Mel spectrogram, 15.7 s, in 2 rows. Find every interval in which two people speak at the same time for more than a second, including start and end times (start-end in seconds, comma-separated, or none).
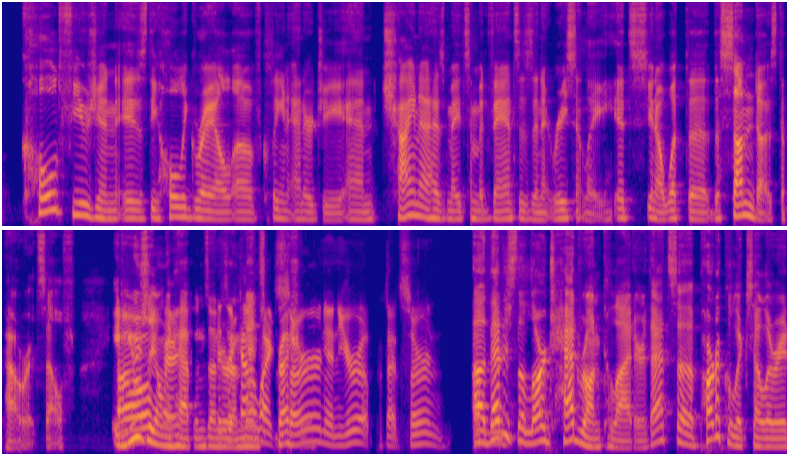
9.0-11.0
